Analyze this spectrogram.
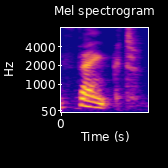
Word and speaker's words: thanked: this one is unusual because the ed sounds like a t thanked so the suffix actually has a vowel but it doesn't have a vowel sound so it's only going to be one syllable thanked so let's look at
